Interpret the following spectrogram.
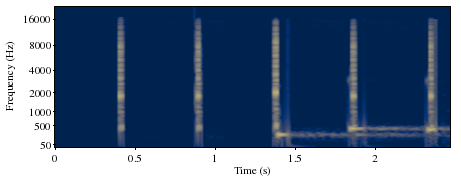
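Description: FL Studio metronome ticking, about two clicks a second, during a recording. About one and a half seconds in, a held low instrument note begins under the clicks, played from the Image-Line Remote app's on-screen piano keys.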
